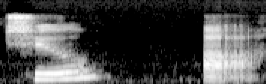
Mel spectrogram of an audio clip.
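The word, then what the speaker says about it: tu as: Okay, second person singular is to ah. The S is there, but you don't say it.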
